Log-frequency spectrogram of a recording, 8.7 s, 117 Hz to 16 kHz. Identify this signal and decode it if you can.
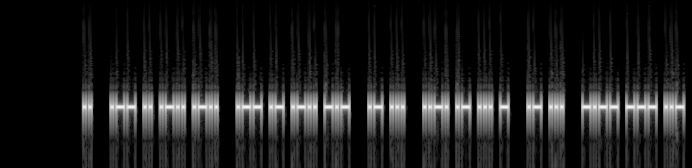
Morse code, heard as a keyed tone, about 36 wpm, 700 Hz. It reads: I WILL WALK AS FAST AS YOU
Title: Sentences from Top 1000 Words - Review Part 2 - 35wpm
